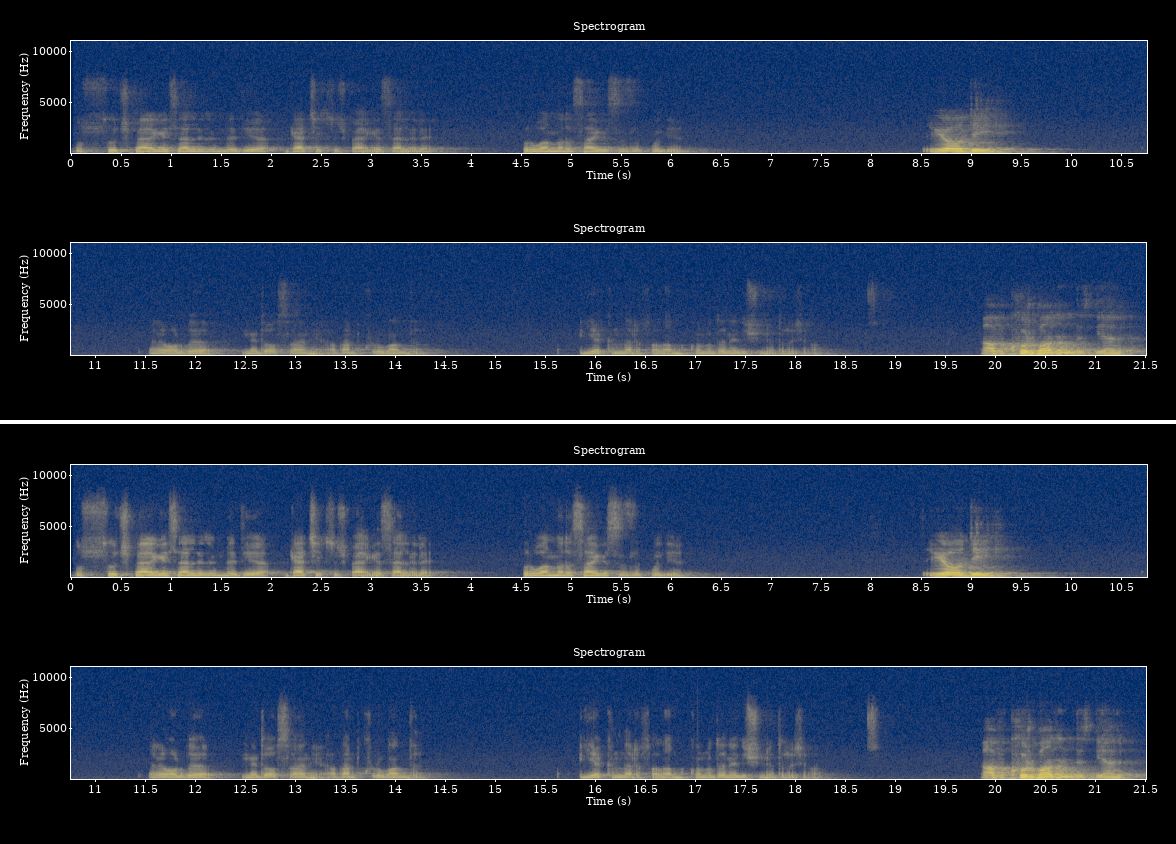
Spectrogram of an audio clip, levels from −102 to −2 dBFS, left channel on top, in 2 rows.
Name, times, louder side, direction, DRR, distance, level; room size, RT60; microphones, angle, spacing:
voice 1, 0.0-3.6 4.5-6.1 11.5-12.2 12.5-14.3 15.8-18.3, right 3 dB, 85° right, 11 dB, 0.9 m, -29 dB
voice 2, 8.5-9.3 19.9-21.3, right 1 dB, 25° right, 1 dB, 1.3 m, -18 dB
22.0 x 18.0 x 8.5 m, 1.1 s
head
